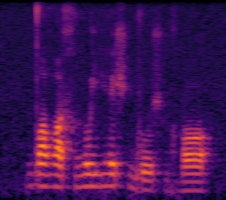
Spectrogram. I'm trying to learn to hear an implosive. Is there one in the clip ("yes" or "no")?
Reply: no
